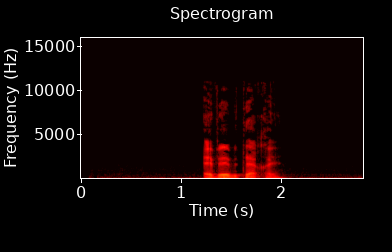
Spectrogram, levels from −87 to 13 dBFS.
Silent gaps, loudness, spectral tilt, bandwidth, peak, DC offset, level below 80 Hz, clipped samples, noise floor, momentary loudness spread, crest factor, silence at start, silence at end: none; -43 LUFS; -5.5 dB/octave; 11.5 kHz; -26 dBFS; under 0.1%; -62 dBFS; under 0.1%; -72 dBFS; 11 LU; 22 dB; 1.2 s; 0.8 s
